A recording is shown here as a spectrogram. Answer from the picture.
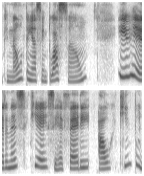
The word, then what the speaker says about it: viernes: Esta pronúncia de viernes é uma pronúncia um pouco diferenciada, porque no espanhol o V tem um som de B. Então pronunciamos não viernes, mas pronunciamos viernes, como se quiséssemos falar a letra B, como se quiséssemos falar viernes, mas não é um B muito fechado, é viernes.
